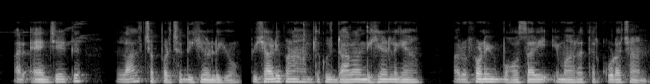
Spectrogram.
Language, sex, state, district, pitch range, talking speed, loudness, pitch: Hindi, male, Uttarakhand, Tehri Garhwal, 110-120 Hz, 220 wpm, -20 LUFS, 115 Hz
